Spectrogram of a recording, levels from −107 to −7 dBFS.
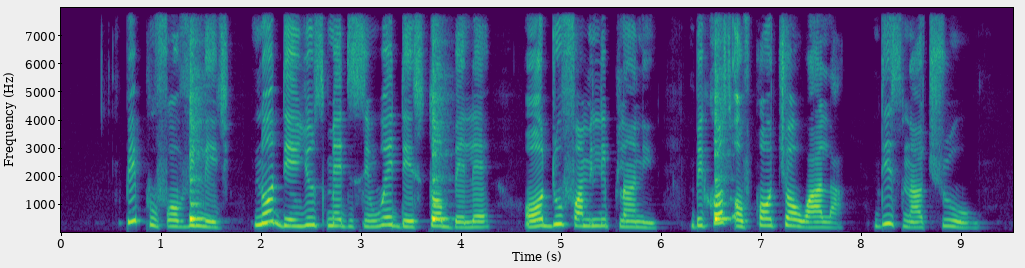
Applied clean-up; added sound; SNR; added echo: none; Cowbell; -2 dB; none.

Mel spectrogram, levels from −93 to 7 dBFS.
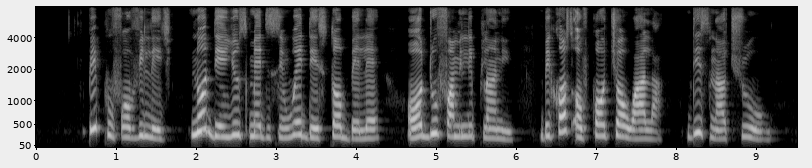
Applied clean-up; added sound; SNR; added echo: none; none; none; none.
